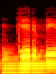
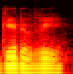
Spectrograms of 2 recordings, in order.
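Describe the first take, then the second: First: The middle consonant is a b sound. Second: The middle consonant is a v sound. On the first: The speaker calls it wrong. "जहाँ तो तुम्हें बा वाह बोलना चाहिए बा बोल रहे हो" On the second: The speaker calls it right. "गिरबी नहीं गिरवी"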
